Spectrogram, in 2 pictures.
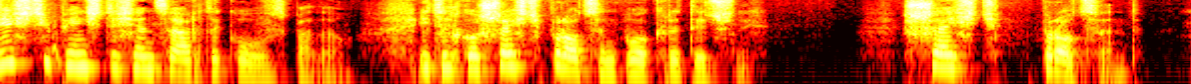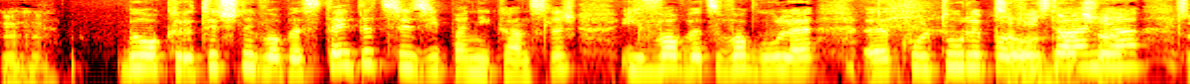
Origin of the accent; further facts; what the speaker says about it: Germany; Ja dorastałam w Niemczech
